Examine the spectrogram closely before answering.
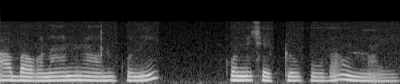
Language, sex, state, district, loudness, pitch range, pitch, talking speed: Telugu, female, Andhra Pradesh, Krishna, -15 LUFS, 180-195 Hz, 185 Hz, 105 wpm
